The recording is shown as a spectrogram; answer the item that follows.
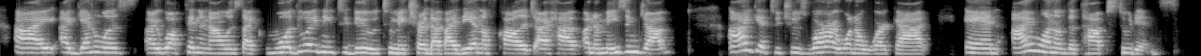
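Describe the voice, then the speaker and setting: A woman's high voice with ordinary pitch variation over a quiet background. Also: moderate pace. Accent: Spanish. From Peru, moved to New Jersey at 13. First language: Spanish. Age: young. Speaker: corporate sales lead and community founder. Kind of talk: interview. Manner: animated.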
